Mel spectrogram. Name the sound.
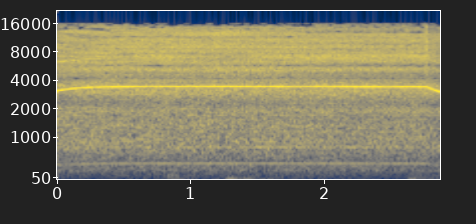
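robot vacuum cleaner running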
